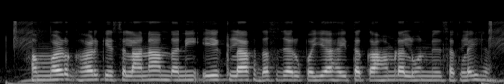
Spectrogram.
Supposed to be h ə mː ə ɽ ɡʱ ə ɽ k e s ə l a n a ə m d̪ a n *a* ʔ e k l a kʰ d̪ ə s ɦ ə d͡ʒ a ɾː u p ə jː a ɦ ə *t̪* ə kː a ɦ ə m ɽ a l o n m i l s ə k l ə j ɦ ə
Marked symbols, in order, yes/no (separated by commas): no, yes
